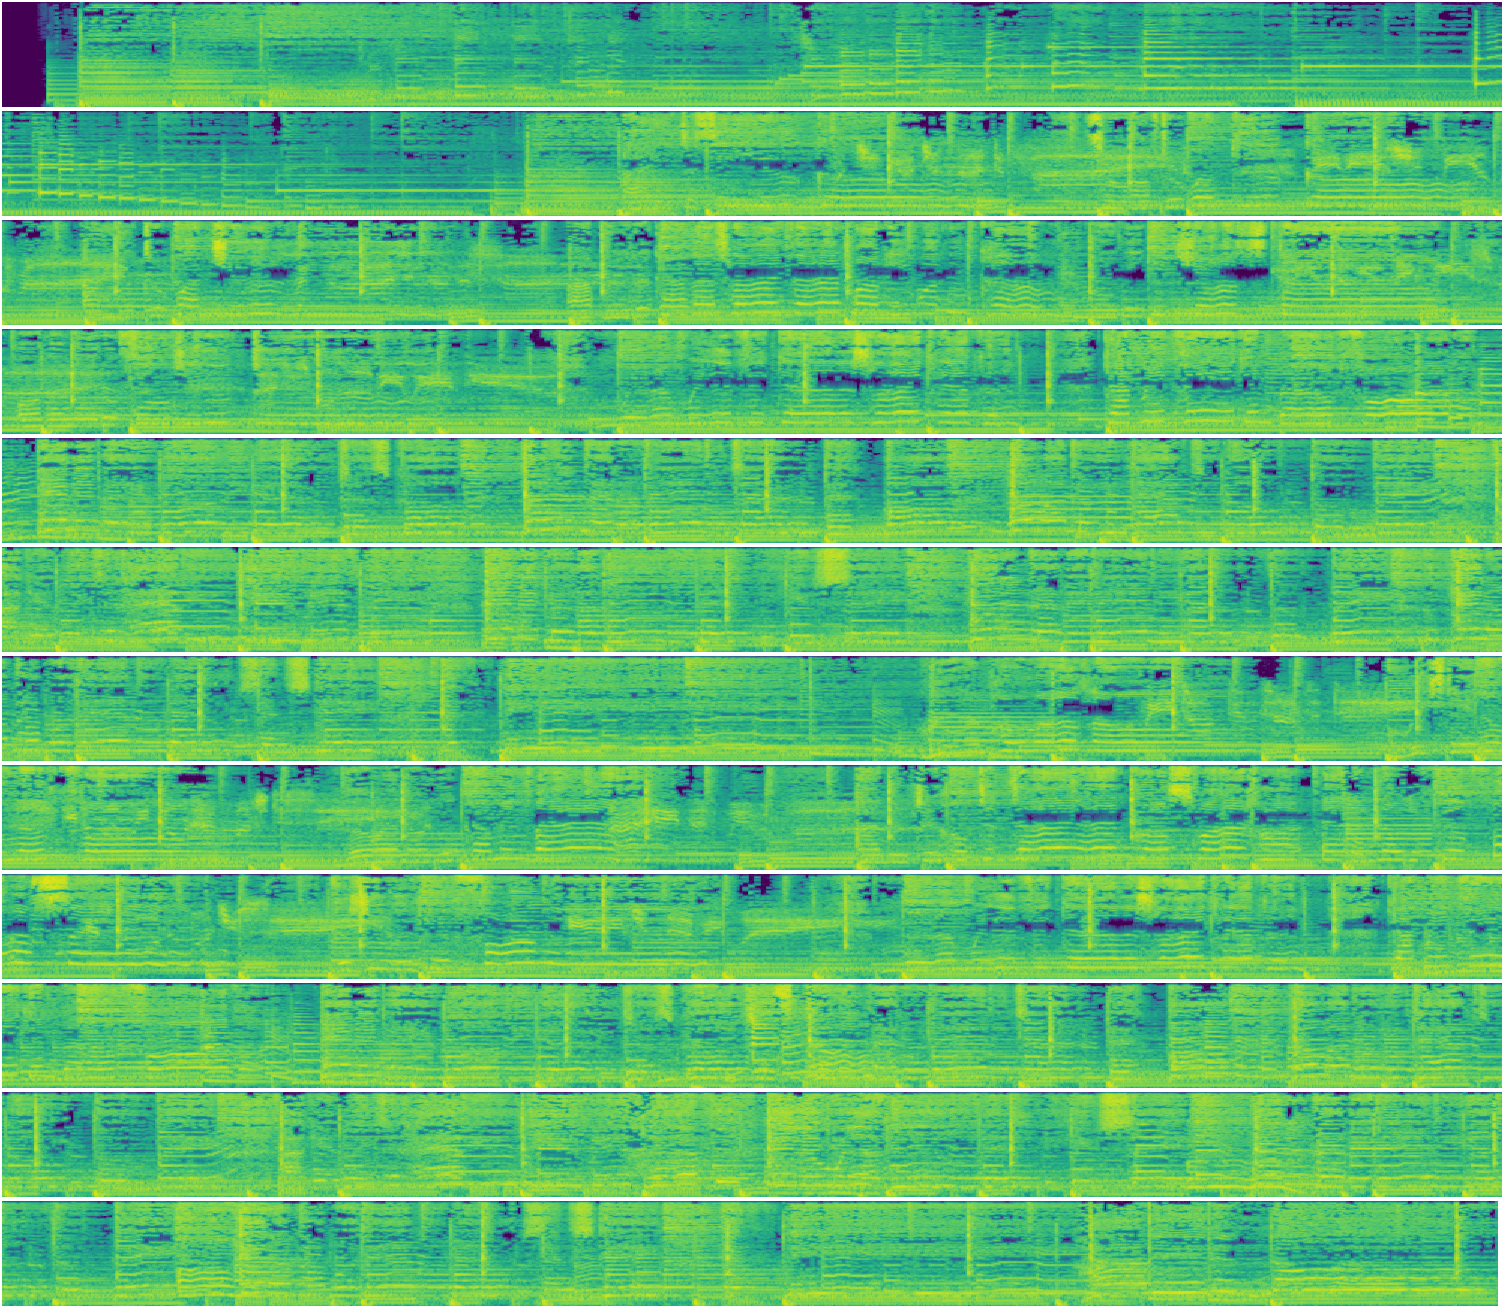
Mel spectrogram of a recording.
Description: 音乐类型：Smooth Jazz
